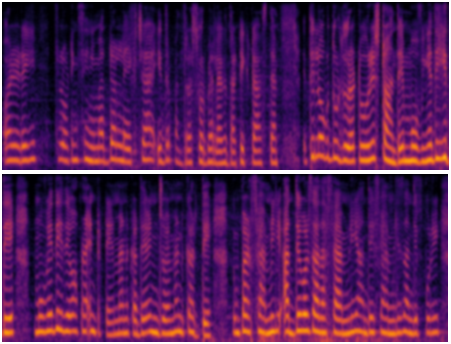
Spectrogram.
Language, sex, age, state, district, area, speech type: Dogri, female, 18-30, Jammu and Kashmir, Kathua, rural, spontaneous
